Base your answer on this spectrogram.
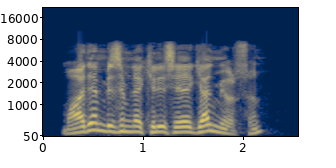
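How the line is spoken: Plain. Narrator (Turkish): dedi

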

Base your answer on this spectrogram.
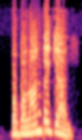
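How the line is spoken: Shouting. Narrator (Turkish): diye bağırdı

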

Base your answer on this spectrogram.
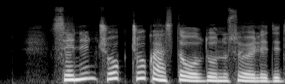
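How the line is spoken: Shouted. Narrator (Turkish): diye haykırdı Lucrezia

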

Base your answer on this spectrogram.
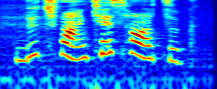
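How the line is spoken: Pleading. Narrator (Turkish): diye yalvardım

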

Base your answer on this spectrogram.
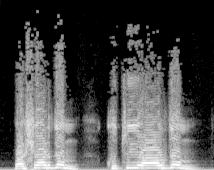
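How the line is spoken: Joyful cry. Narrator (Turkish): diye sevinçle haykırdım

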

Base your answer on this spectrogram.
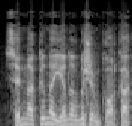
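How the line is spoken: Shouting. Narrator (Turkish): diye bağırdı

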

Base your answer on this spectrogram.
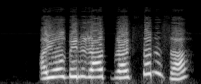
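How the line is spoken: Shouting. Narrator (Turkish): diye bağırdı

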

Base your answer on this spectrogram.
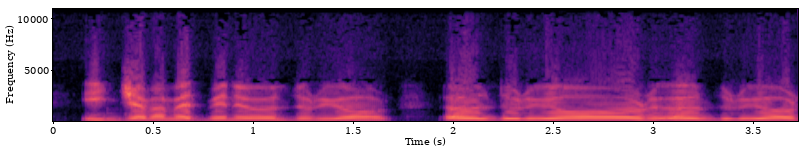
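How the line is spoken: Frantic shouting. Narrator (Turkish): diye bağırarak

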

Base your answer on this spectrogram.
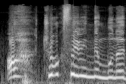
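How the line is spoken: Shouting. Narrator (Turkish): diye bağırdı

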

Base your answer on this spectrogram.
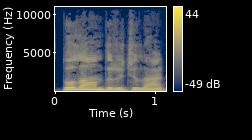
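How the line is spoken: Grumbled. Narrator (Turkish): diye homurdandı

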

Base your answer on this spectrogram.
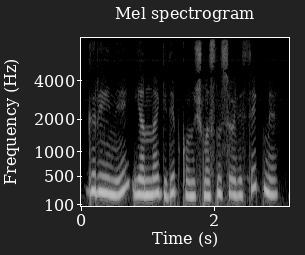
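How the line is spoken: Plain. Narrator (Turkish): dedi Holmes

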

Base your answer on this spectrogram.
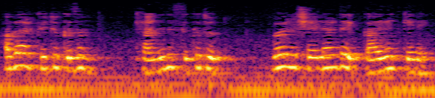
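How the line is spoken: Plain. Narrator (Turkish): dedi

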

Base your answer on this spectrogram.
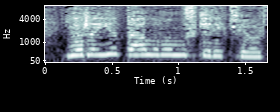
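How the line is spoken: Plain. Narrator (Turkish): dedi hekimbaşı

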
